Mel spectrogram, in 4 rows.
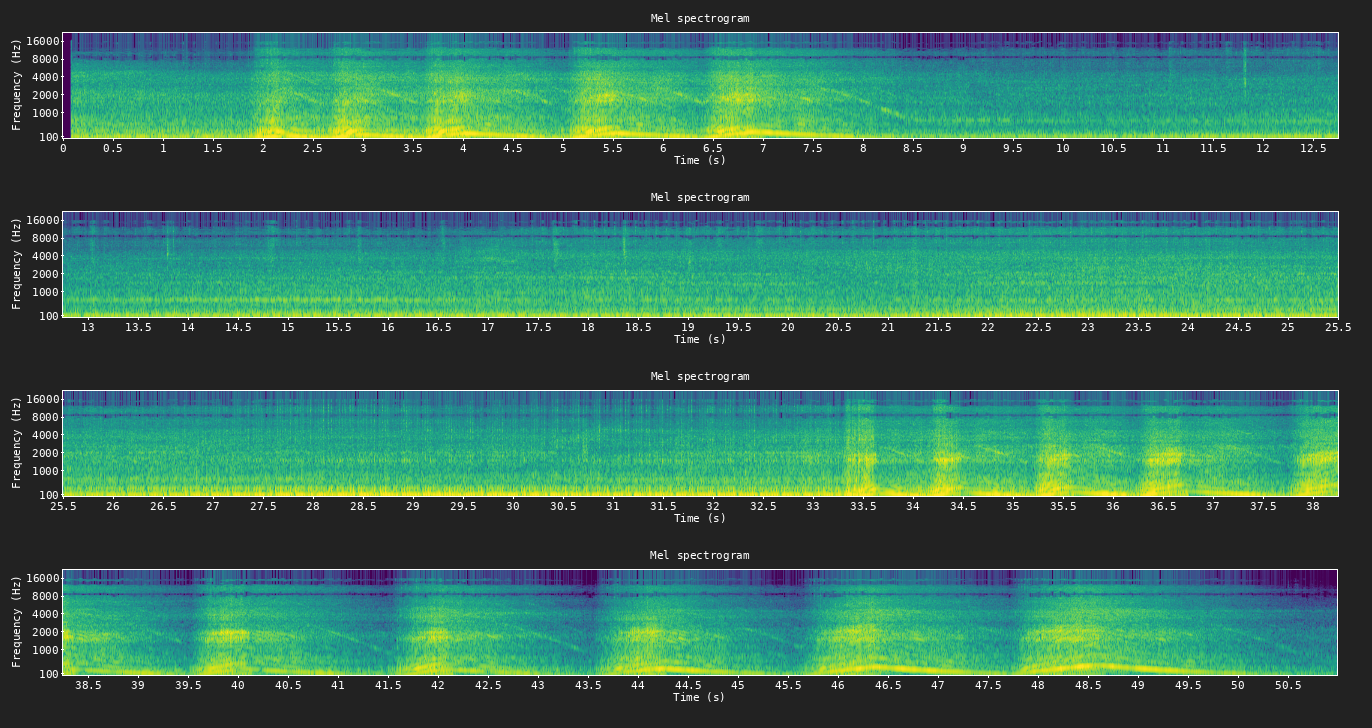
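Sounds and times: motorcycle engine idling and revving: 0:00.0 - 0:50.9.

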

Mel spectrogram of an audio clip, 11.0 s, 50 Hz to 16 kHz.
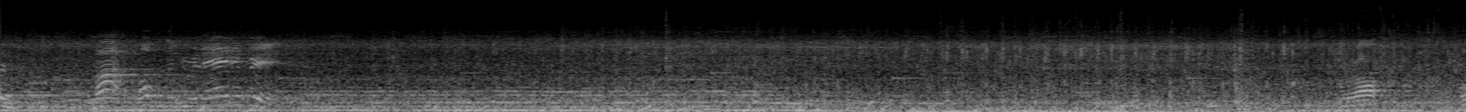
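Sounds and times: outboard motor idling: 0:00.0 - 0:11.0.

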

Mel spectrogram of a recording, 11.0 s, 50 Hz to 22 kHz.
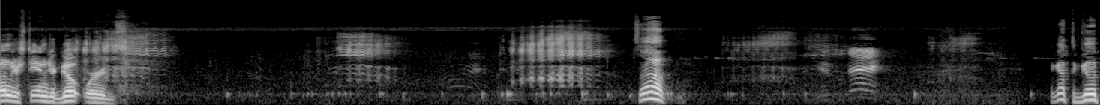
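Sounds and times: goat bleating: 0:00.6 - 0:01.8, 0:03.1 - 0:06.2, 0:07.2 - 0:10.1.

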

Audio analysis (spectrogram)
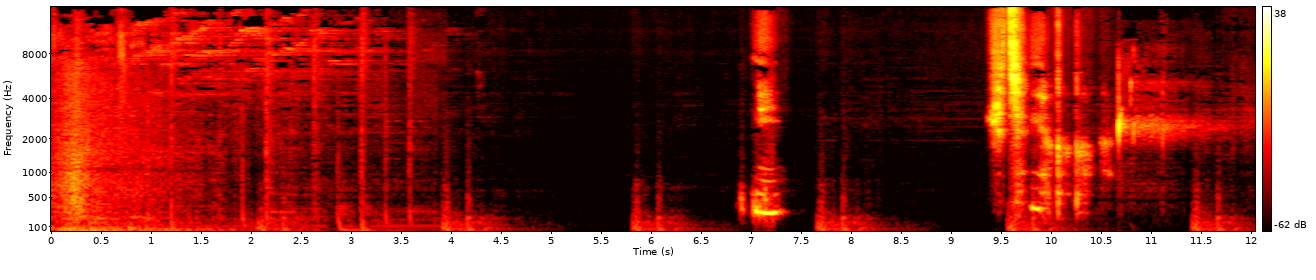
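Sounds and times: woman whispering: 0:09.4 - 0:11.2.

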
